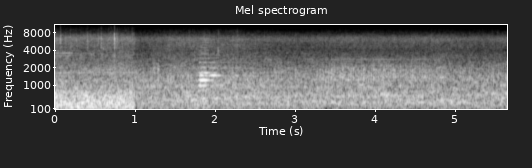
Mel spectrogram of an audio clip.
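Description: Flags flap in the wind.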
